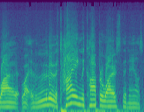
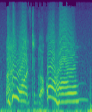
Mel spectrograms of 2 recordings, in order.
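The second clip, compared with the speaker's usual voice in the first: high, slow, louder sobbing plea; whimpering plea; 13 semitones higher, 4 dB louder, slower than usual. Acted. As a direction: beg to go home. Dash crying to go home.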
